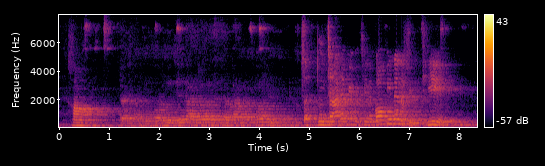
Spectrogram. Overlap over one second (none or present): none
